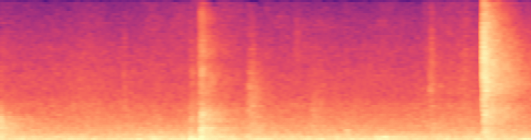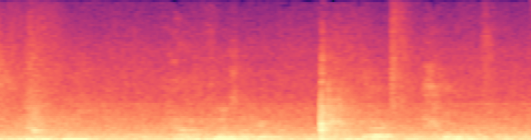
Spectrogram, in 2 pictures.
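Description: Hands slap against arms in quick impacts.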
